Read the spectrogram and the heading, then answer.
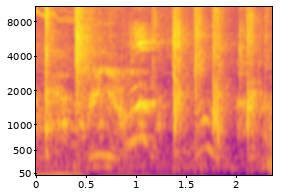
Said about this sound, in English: And there was a smattering of claps. I'm sure the throne room sounds like that.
